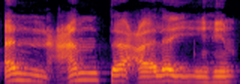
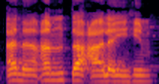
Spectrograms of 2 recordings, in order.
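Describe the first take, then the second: First: An'amta alayhim with the n crushed flat, no echo, slow; n pressed down. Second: An'amta alayhim with the n bounced and echoing; wrong echoing qalqala. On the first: Tajwid teacher showing students the correct reading. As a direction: press the n of An'amta down and keep it silent. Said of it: "on l'écrase". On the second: Tajwid teacher showing the wrong way to his class. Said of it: "pas mettre de qalqala partout". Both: Shown as a demonstration.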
